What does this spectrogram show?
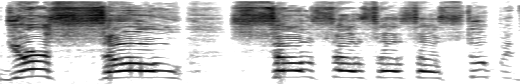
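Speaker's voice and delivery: SO repeated high and loud; high, loud, insistent repeats of "so"; exasperated disbelief. Retold or imitated. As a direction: hammer each "so" at a high pitch. Exasperated at his confession.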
